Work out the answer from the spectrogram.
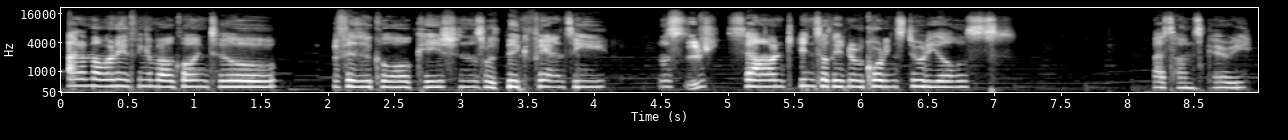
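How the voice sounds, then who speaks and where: High-voiced chatty woman streamer. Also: level tone, moderate pace, a little mellow, faint music behind. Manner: chatty, rambling, self-deprecating. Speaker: VTuber streamer. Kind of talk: casual stream chat while voice acting over a game. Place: home. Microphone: USB desktop microphone.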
